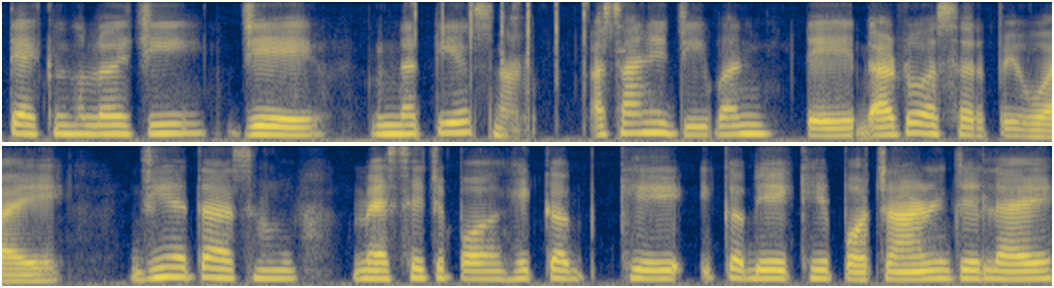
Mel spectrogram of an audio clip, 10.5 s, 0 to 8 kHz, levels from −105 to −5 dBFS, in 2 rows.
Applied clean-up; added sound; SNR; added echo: neural diffusion model UNIVERSE++.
